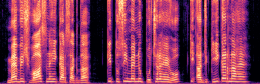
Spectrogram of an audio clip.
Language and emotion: Punjabi, disgusted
